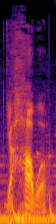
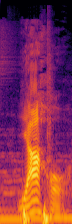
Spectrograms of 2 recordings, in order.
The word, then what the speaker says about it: Yahweh: name with 4 letters, which of late we have been used falsely to pronounce Jehovah, this is Yahweh, but seems to have been originally pronounced Yahweh or Yao, is never, I think,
